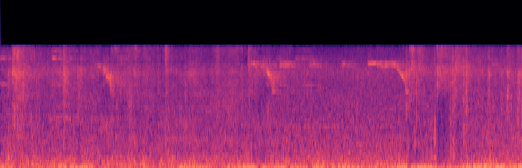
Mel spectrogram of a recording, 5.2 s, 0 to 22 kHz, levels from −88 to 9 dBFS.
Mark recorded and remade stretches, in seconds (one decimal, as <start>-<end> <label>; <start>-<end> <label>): 0.0-1.0 recorded; 1.0-2.7 remade; 2.7-5.2 recorded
